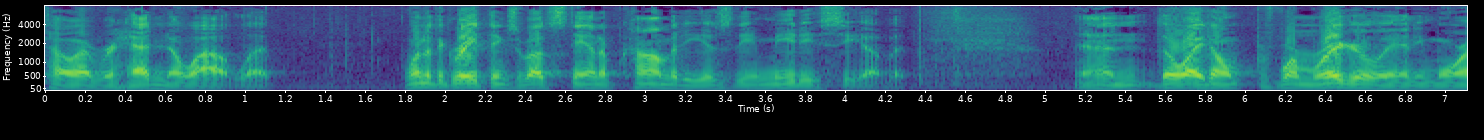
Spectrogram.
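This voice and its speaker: A comedy writer reading a prepared talk to an audience, wry and deadpan with comic timing. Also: male voice, sits low.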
